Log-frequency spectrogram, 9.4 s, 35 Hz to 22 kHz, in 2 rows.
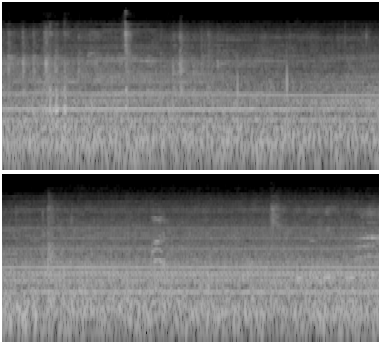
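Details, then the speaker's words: Haier inverter split-type aircon outdoor unit, compressor running after the piping was redone to the standard 3-meter minimum length: smooth, even hum with steady tones and no rattle or knocking; quiet and healthy, the short-cycling noise is gone. "Kita mo naman, tahimik naman yung ating compressor, walang problema mga kamaster."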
